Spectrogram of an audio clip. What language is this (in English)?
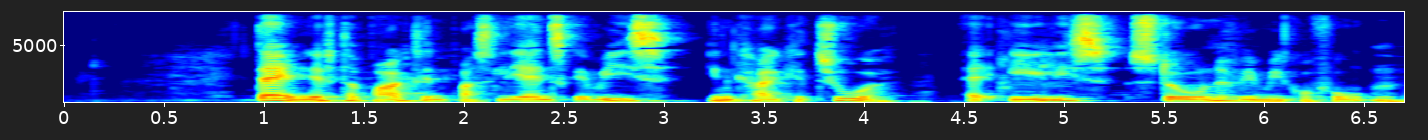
Danish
